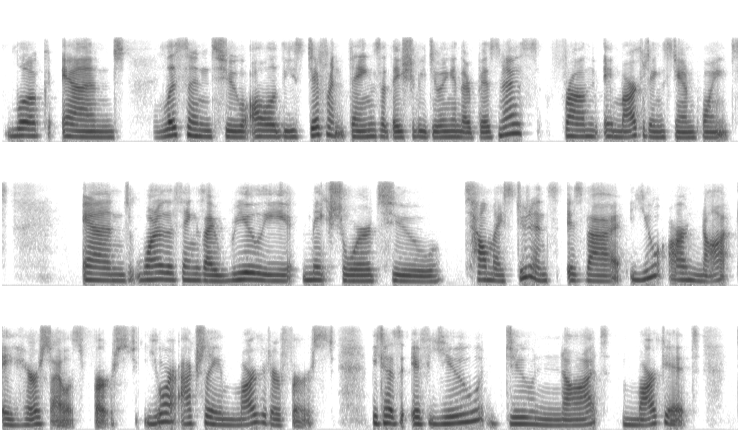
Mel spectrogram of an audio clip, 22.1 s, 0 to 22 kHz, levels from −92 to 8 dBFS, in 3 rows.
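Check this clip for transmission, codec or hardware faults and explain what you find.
Nothing in the speech points to a transmission, codec or hardware fault. It has the slightly band-limited character of an AMR wideband (HD Voice) link at 12.65 kbit/s, with only light coding texture and the consonants still clear.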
